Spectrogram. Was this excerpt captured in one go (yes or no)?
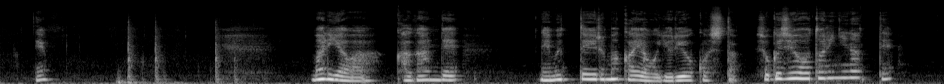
no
